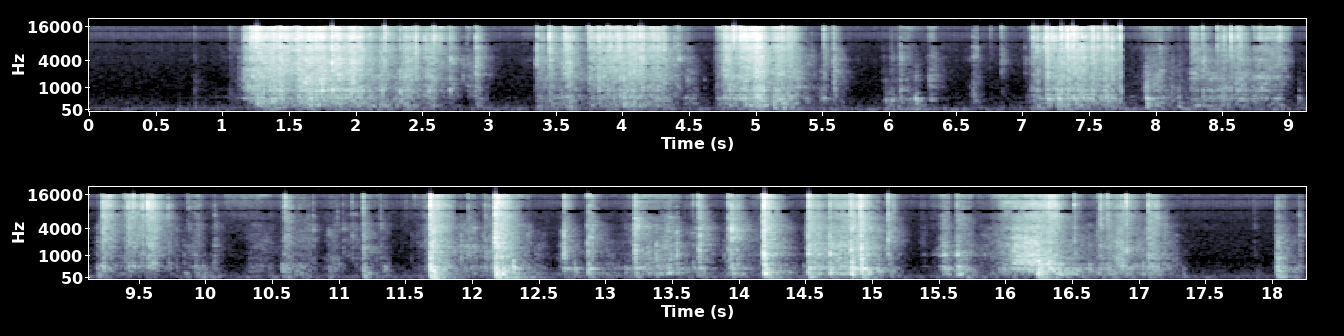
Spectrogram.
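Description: Tissue paper crinkling and rustling inside a cardboard shoe box in irregular bursts as a pair of clogs is packed away, with two sharp knocks about two-thirds of the way through.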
